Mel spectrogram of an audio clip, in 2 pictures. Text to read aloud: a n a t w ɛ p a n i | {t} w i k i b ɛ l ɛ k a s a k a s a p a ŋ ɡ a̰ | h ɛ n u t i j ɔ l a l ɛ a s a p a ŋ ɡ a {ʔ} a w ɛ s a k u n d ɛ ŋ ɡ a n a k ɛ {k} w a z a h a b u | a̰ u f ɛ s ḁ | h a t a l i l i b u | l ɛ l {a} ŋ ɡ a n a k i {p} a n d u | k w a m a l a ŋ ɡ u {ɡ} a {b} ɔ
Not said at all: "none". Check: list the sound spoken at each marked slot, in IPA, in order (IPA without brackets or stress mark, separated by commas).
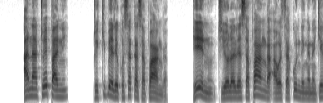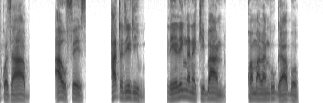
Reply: t, ʔ, k, ɛ, b, ɡ, b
